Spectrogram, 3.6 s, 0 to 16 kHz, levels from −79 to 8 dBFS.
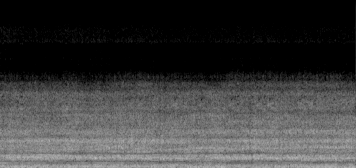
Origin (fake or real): fake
